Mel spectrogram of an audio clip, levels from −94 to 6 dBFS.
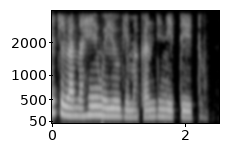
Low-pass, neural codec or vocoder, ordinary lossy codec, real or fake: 3.6 kHz; none; AAC, 24 kbps; real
